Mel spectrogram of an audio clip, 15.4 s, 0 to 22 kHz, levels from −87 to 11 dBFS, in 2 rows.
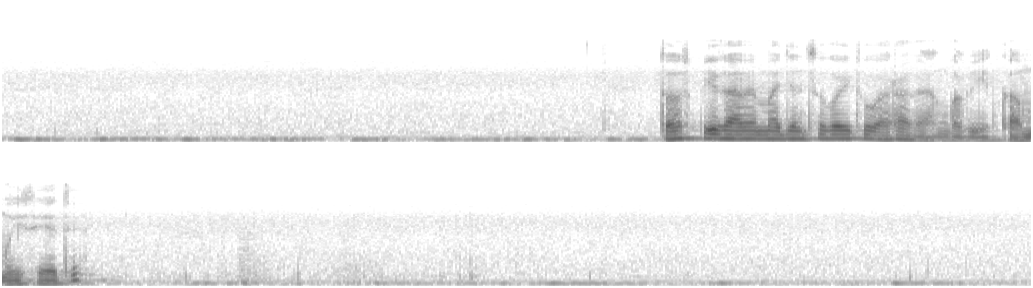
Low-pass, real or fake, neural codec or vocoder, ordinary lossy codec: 7.2 kHz; real; none; none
